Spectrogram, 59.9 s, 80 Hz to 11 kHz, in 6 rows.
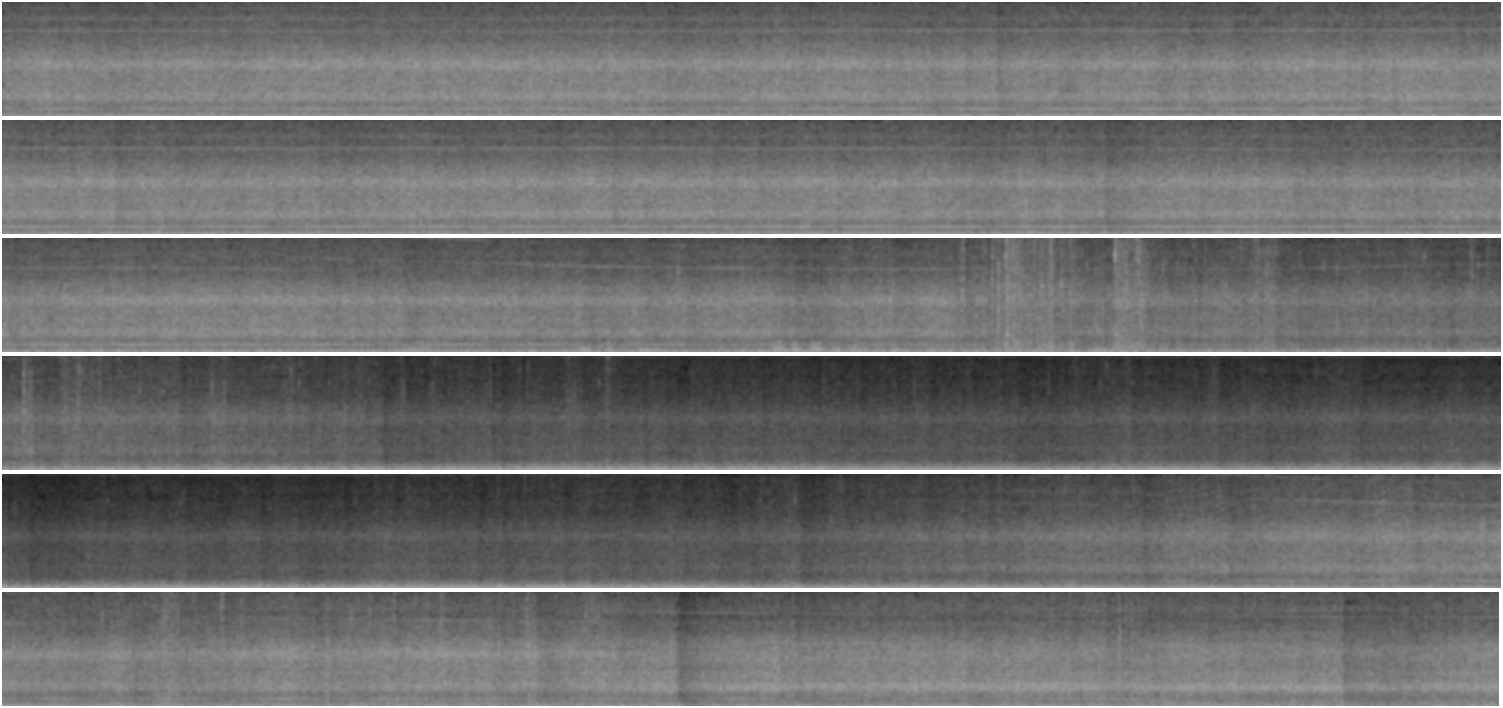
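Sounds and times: rumble of engines and wheels: 0.0 - 59.9
aircraft touchdown jolt: 25.8 - 32.8, 46.7 - 59.9.

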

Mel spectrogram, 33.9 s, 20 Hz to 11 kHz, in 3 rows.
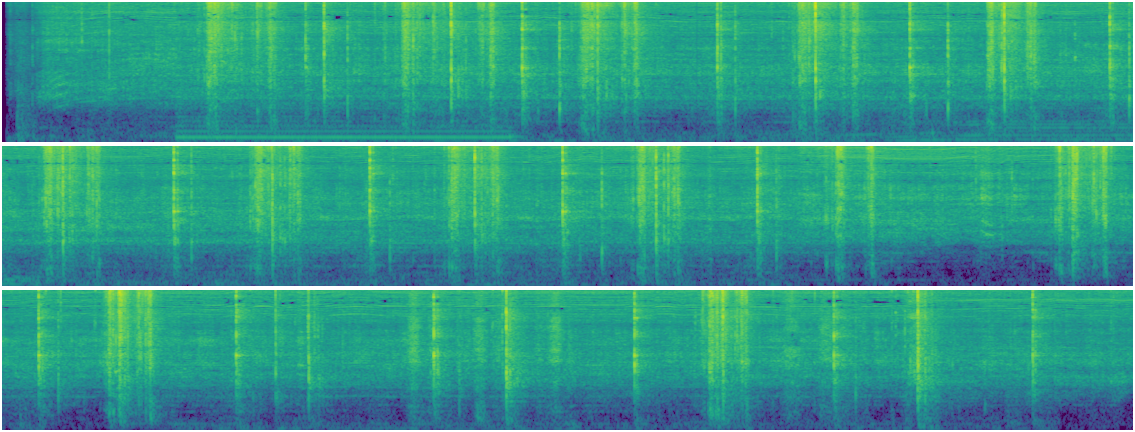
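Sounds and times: motorized toy clicking: 0.2 - 33.9
party blower buzzing: 0.3 - 20.0.

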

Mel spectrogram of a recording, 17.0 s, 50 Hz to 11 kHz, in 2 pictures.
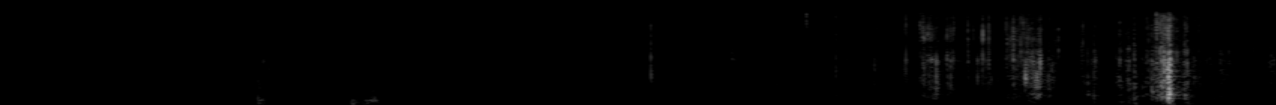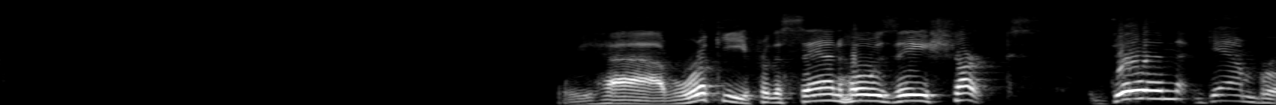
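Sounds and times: foil wrapper crinkling and tearing: 4.3 - 8.6.

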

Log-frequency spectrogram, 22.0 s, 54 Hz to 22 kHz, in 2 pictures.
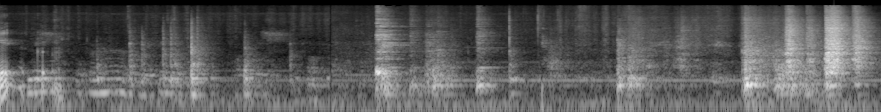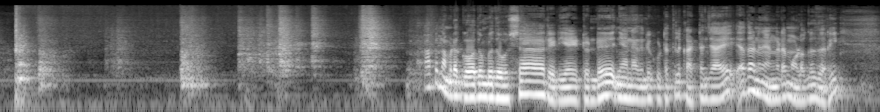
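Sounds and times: utensils knocking and scraping on iron pan: 0.4 - 16.4.

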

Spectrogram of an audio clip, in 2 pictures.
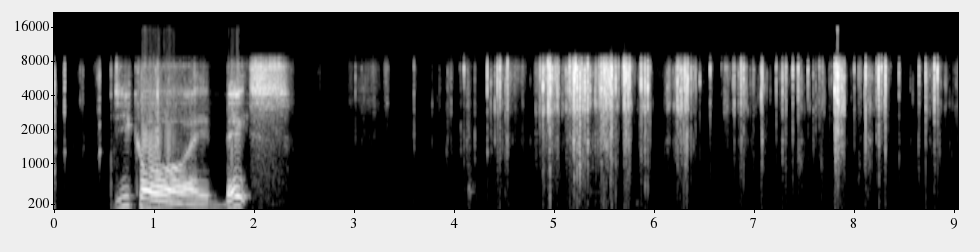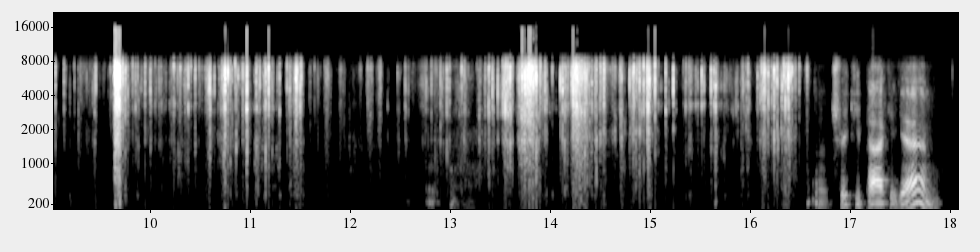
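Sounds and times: foil wrapper tearing and crinkling: 3.8 - 16.6
wrapper sharp snap: 4.0 - 16.6.

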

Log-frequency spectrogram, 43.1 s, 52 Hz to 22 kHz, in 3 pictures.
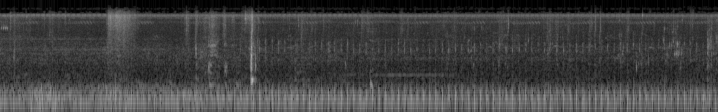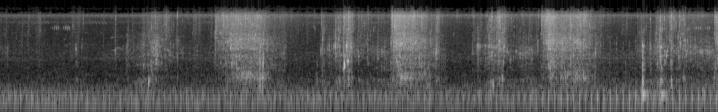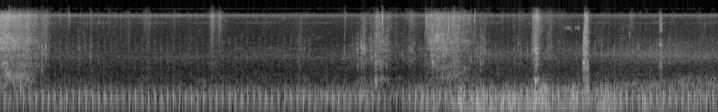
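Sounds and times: steady low rumble: 0.0 - 43.0
bucket splashing and pouring water: 9.2 - 30.6, 35.6 - 41.4.

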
